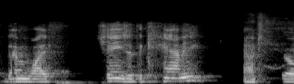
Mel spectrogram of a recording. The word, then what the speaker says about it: Kamhi: Is it Kami or Cammy or how do you pronounce your last name? It originally was Kami, but when I got married, my my wife them wife changed it to Cammy.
